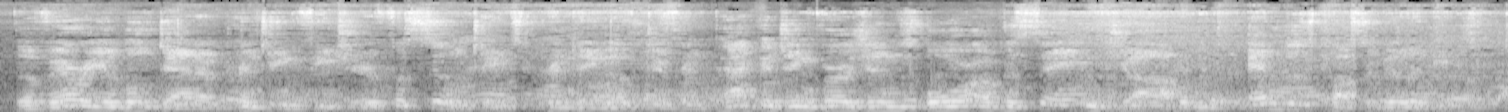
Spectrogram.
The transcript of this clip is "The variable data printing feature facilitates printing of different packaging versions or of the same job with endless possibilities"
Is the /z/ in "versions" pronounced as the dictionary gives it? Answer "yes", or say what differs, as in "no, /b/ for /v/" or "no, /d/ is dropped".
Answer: yes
